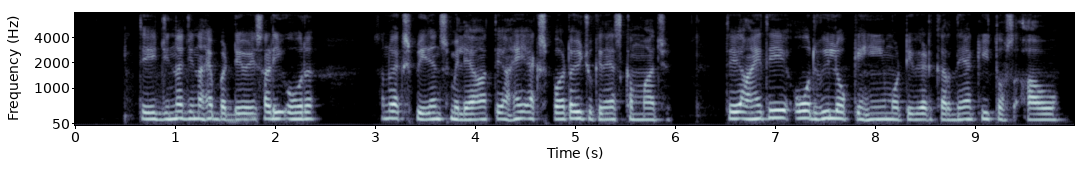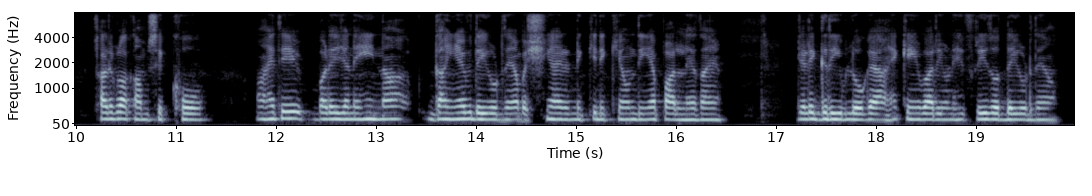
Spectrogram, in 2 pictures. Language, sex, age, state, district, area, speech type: Dogri, male, 18-30, Jammu and Kashmir, Jammu, rural, spontaneous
